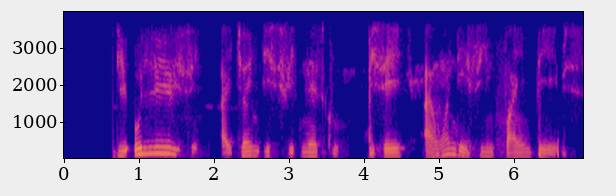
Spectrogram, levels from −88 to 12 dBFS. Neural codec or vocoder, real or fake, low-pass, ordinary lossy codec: none; real; 3.6 kHz; AAC, 24 kbps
